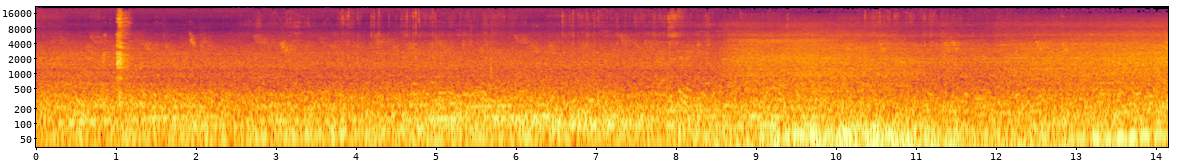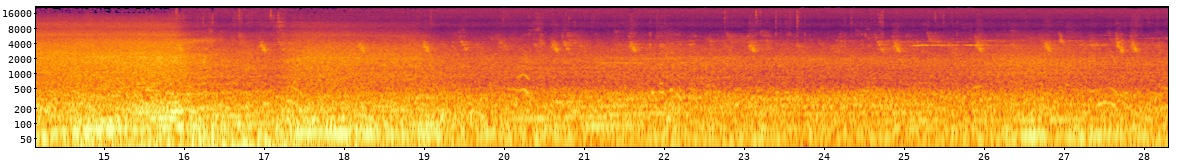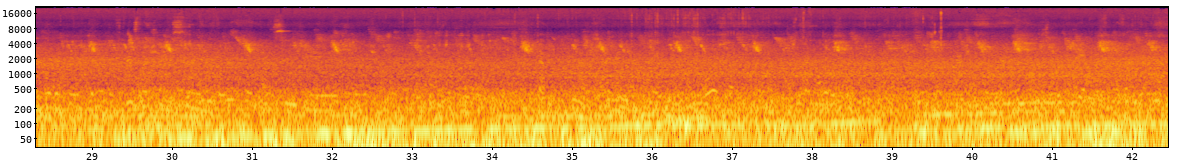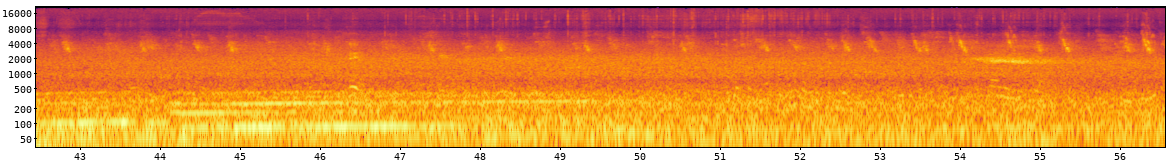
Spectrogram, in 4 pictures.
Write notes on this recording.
Summer day at noon at Ploschad Lenina, recorded with Olympus LS-14, Stereo Central Mic off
